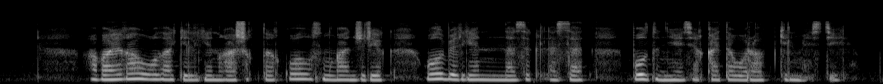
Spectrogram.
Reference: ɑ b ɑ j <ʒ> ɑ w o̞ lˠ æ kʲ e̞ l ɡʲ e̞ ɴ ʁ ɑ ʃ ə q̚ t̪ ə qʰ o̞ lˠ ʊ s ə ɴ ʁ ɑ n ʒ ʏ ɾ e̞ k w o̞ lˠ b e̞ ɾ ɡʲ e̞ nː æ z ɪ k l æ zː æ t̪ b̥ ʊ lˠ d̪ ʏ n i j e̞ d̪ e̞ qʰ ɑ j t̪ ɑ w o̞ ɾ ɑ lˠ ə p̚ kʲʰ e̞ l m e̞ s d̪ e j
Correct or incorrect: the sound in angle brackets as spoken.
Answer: incorrect: ʁ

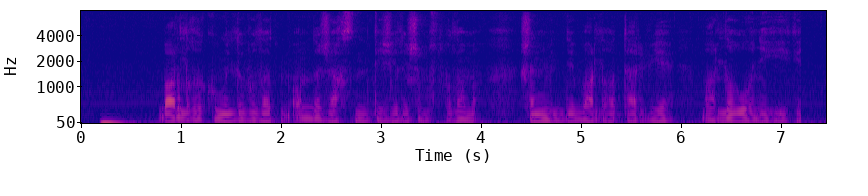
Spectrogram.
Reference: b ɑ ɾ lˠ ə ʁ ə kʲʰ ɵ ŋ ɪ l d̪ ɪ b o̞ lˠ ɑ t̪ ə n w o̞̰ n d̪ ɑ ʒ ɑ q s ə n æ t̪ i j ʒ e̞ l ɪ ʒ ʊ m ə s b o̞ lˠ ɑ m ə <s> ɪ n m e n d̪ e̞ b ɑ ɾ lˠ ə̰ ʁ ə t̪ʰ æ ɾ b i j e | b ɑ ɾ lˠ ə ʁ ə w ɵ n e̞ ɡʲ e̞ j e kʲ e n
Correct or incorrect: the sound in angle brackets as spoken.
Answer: incorrect: ʃ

